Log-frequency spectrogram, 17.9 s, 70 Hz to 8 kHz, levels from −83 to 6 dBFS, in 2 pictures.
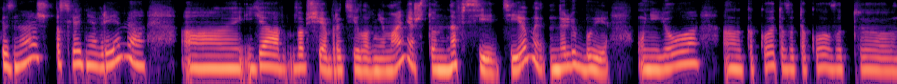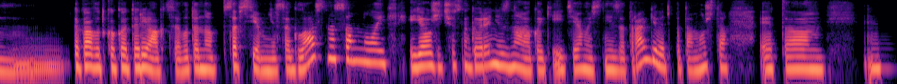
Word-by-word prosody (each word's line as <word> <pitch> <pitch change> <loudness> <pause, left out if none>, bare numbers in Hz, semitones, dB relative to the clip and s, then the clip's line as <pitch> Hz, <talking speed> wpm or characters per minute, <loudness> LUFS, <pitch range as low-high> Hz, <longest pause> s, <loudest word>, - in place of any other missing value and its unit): Ты 200 - +3
знаешь, 265 - 0
в - - -31
последнее 220 -1 +1
время, 220 - +1 0.3
а, 175 0 +4
я 180 0 +3
вообще 180 -1 0
обратила 155 0 0
внимание, 150 - +1
что 170 -1 -2
на 160 +4 +6
все 155 -8 +1
темы, 170 - +1
на 165 +1 +5
любые 165 -8 +2 0.2
у - - -5
нее, 190 +8 +2 0.2
э, 170 -1 +1
какое-то 180 +4 -4
вот 160 0 -3
такое 170 +4 -4
вот, 165 0 -5
э, - - -4
м, 150 - -4
такая 190 0 +4
вот 175 -2 0
какая-то 175 0 +1
реакция. 145 -4 +1
Вот 155 +2 -2
она 160 -2 +2
совсем 170 -5 -1
не 145 - 0
согласна 165 - 0
со 285 -1 +1
мной. 240 -3 -1 0.2
И 180 - 0
я 195 +2 +5
уже, 185 -3 0
честно 195 +1 -5
говоря, 185 +3 -1
не 220 - +3
знаю, 175 -5 0
какие 150 +1 -4
темы 165 -1 -1
с 145 - -10
ней 160 - 0
затрагивать. 185 - -1
Потому 155 +3 -3
что 175 -2 -6 0.3
это, 165 0 0 0.6
м, 170 0 -2
175 Hz, 175 wpm, -23 LUFS, 160-195 Hz, 0.6 s, на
